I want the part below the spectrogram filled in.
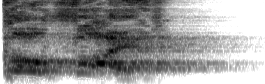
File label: Shoot Arrow Soldier Sword Agent Male, Battle Barks; Sinecure Melee Sword Agent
